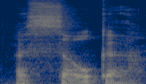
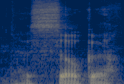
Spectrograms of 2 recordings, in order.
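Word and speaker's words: Asuka: Ahsoka. That's how you say it. It's not how it's spelled. Ahsoka.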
